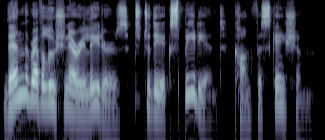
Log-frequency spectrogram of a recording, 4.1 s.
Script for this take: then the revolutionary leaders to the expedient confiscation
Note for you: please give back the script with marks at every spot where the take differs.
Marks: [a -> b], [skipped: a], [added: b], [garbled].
then the revolutionary leaders to the expedient confiscation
